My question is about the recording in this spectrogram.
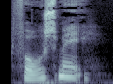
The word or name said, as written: forsmag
